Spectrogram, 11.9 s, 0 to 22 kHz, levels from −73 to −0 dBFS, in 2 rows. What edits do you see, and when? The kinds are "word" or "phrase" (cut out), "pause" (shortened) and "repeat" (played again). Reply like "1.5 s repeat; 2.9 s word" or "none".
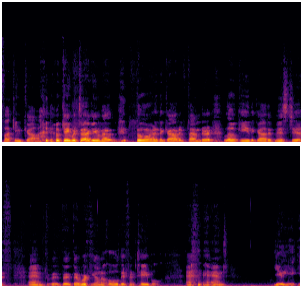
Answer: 6.9 s word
